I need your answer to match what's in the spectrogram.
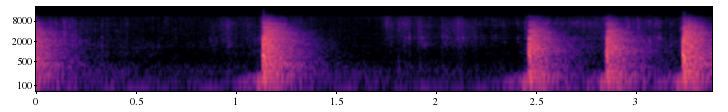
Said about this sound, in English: Yeah, that's his knock. It's him.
